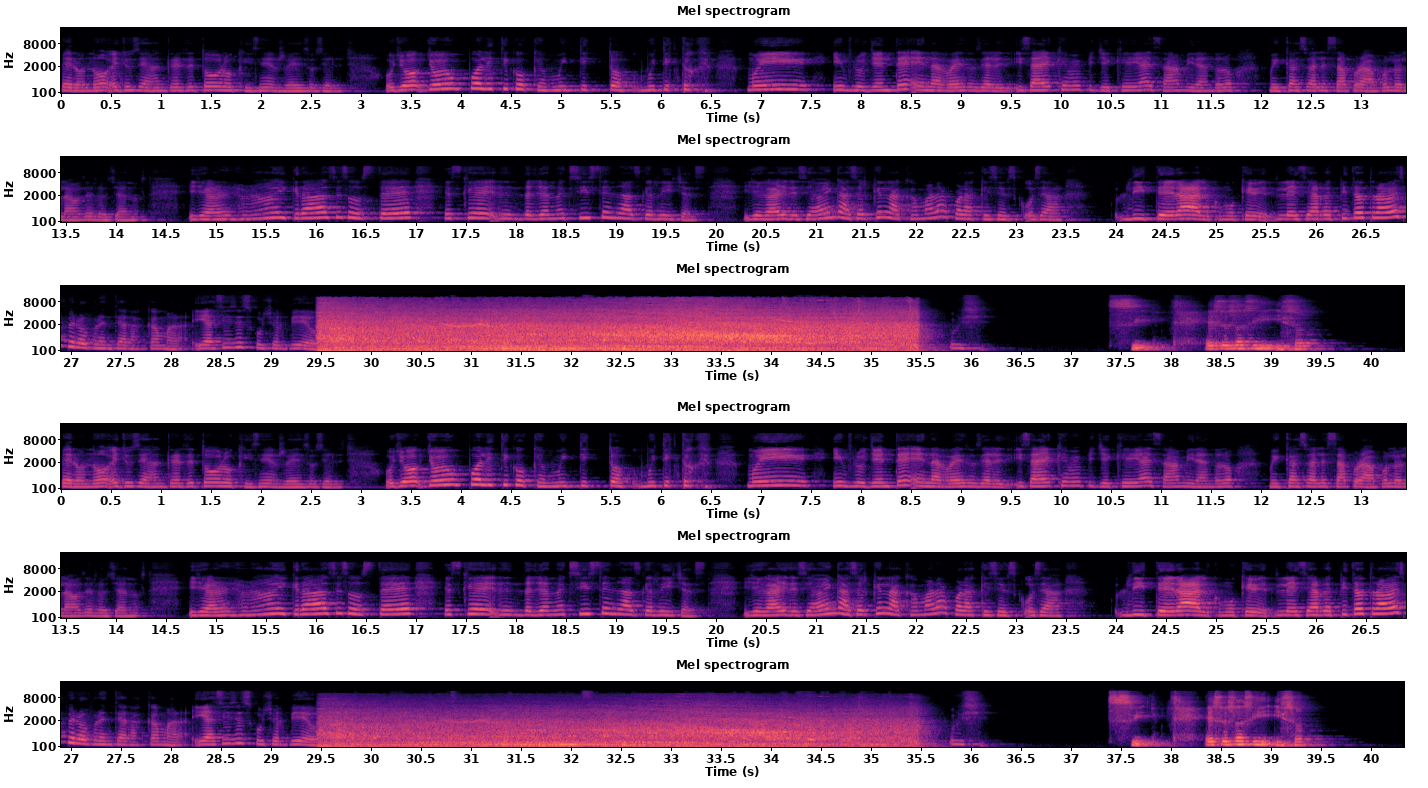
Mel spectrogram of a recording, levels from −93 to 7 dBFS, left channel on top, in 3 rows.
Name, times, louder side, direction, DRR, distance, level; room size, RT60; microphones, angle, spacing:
voice 1, 0.0-23.7 24.0-35.3 35.8-36.1, right 2 dB, 10° right, 9 dB, 0.4 m, -36 dB
sound 1, 29.5-35.5, left 5 dB, 55° left, 0.5 m, -22 dB
voice 2, 37.4-39.3, right 2 dB, 85° right, 8 dB, 1.3 m, -28 dB
13.5 x 5.0 x 5.5 m, 0.65 s
head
